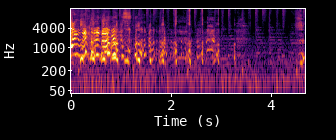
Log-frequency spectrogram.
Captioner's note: laughter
